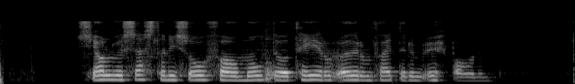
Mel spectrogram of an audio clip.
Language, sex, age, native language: Icelandic, male, 18-19, Icelandic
